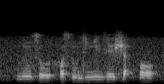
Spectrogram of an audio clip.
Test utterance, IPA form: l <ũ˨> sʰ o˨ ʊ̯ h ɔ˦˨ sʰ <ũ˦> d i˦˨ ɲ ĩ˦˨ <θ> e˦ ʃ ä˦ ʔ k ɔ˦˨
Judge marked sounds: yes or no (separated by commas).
no, no, no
